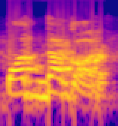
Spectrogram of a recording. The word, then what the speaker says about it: পদ্মা: এই শব্দটির উচ্চারণ কি তাহলে দেখো তো ম ফলা আছে সুতরাং কি হবে চন্দ্রবিন্দু হবে চন্দ্রবিন্দু কোনটা আছে দেখো এইটা আর এইটা আছে তাহলে উচ্চারণটা দেখো পদ দা পর আচ্ছা এই জায়গাতে একটু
